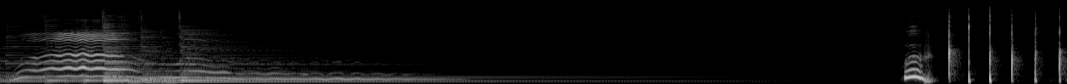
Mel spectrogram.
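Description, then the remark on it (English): After a sustained harmonic tone fades into silence, one person claps about six times, sharp, crisp slaps in a quick, slightly uneven run, preceded by a brief vocal sound. “Always like to give at least one silo clap during the show.”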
